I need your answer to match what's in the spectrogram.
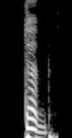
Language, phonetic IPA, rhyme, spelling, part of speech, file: Hungarian, [ˈtøbː], -øbː, több, numeral / adjective / noun, Hu-több.ogg
- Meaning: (numeral) 1. comparative degree of sok: more (relative sense) 2. several, multiple (absolute sense); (adjective) older (followed by -nál/-nél)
